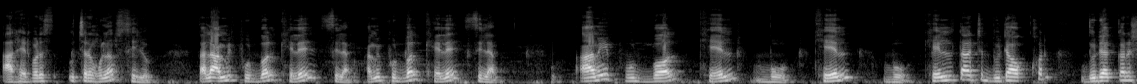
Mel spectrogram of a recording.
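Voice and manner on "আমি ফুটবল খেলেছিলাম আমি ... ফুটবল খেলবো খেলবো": slow, with gaps between words; slow example reading. Shown as a demonstration. Teacher reading tense examples to students, slow and word by word. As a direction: recite each word separately for learners. Recites example sentences slowly.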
